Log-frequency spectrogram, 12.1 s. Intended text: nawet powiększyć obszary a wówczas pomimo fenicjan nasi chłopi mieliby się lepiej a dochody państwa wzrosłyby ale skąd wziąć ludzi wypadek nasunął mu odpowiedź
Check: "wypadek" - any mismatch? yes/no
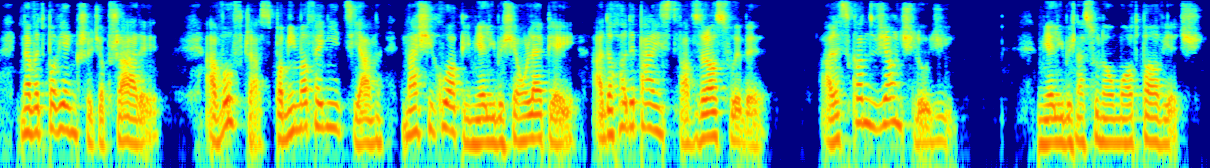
yes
